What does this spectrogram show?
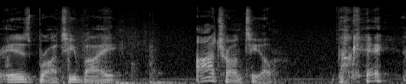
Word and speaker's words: Atrantil: Also, this half hour is brought to you by Atrantil. Okay? That's how it's said in my promotional material here. It's sounded out as Atrantil.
